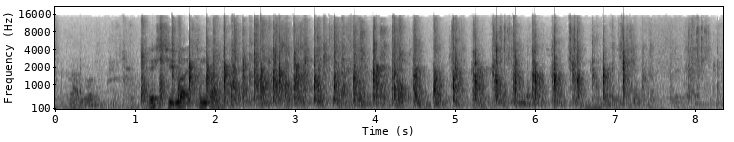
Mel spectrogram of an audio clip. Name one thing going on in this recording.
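A small group claps their hands.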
